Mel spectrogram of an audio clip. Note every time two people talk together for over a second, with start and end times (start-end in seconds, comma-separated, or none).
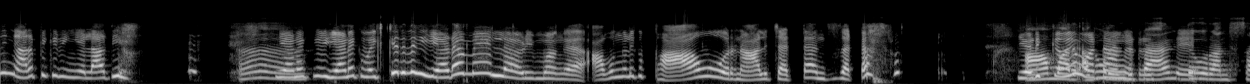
10.3-11.9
